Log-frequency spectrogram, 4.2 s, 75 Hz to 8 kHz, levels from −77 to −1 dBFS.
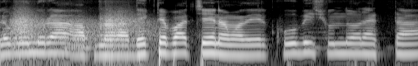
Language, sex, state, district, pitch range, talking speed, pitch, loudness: Bengali, male, West Bengal, Paschim Medinipur, 165-190 Hz, 130 wpm, 180 Hz, -15 LUFS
